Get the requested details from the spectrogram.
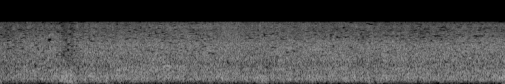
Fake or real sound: real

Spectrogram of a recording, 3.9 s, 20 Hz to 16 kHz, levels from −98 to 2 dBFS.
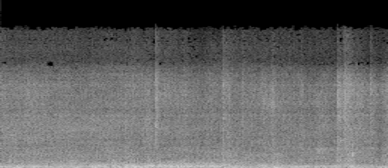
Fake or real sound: fake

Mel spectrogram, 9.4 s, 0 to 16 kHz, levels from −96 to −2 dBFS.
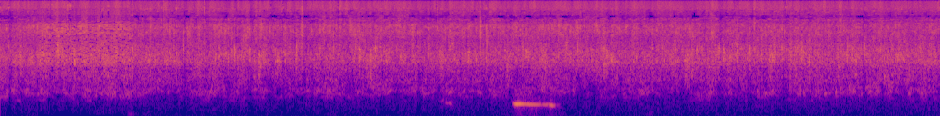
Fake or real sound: real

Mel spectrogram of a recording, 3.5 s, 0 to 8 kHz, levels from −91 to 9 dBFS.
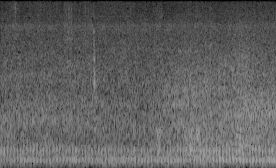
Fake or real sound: real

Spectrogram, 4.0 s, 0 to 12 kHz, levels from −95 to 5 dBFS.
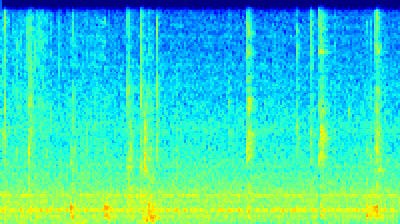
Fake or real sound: real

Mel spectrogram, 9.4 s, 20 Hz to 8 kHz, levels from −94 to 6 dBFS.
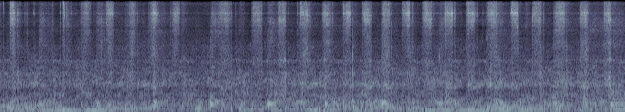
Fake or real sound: fake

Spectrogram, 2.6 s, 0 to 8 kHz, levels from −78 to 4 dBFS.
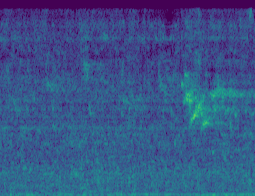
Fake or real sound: fake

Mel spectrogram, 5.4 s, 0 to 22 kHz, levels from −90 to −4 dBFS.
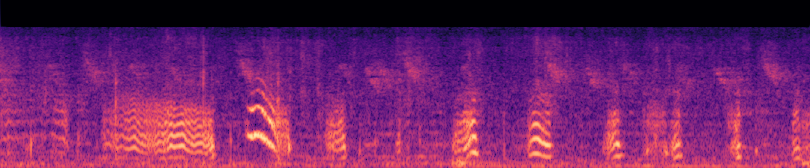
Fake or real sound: fake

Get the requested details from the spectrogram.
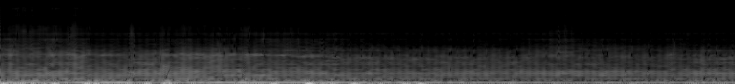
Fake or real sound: fake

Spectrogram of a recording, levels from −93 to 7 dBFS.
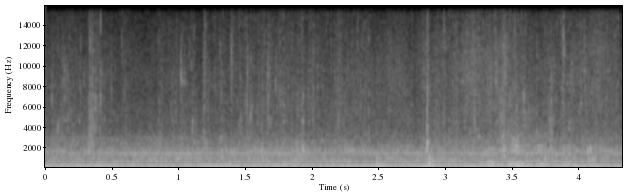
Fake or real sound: real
